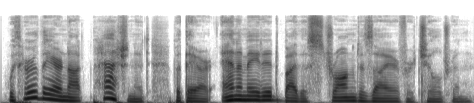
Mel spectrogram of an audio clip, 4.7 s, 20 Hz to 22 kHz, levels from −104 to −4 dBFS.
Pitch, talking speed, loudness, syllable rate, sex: 125 Hz, 200 wpm, -19 LUFS, 6.5 syllables/s, male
